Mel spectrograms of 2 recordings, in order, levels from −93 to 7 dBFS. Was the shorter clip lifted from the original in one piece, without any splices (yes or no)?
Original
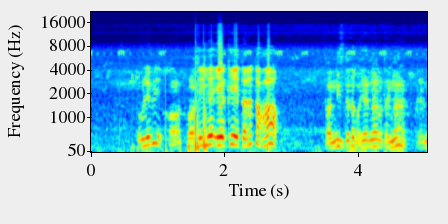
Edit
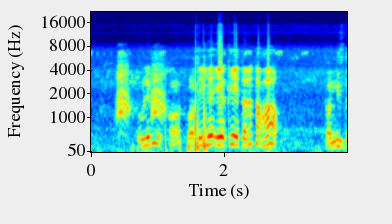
yes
